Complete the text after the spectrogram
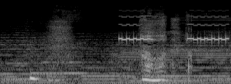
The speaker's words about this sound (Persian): باید تماس دوستتو جواب بدی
